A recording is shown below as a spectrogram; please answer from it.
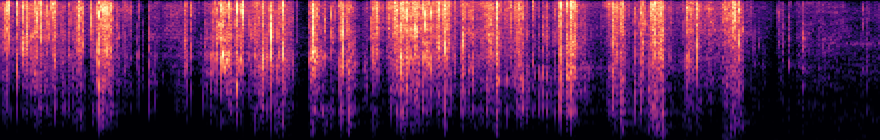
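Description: Crinkly foil wrapper of a football trading card pack being torn open and crumpled by hand: a quick, irregular run of sharp crackles that stops just before the end.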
